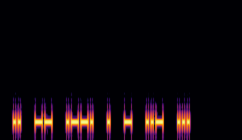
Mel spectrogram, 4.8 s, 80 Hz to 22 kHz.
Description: Morse code, heard as a keyed tone, about 25 wpm, spaced as for 18 wpm, 600 Hz. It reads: IMPETUS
